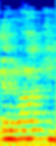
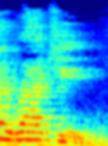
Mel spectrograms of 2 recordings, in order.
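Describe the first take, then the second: First: "Iraqi" as ih-RAH-kee, broad ah; native pronunciation. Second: "Iraqi" Americanized, flat a in RACK-ee. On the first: Correcting a friend's example, "Iraqi" said the native way, ih-RAH-kee. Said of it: "say shit the right way first". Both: Shown as a demonstration.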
